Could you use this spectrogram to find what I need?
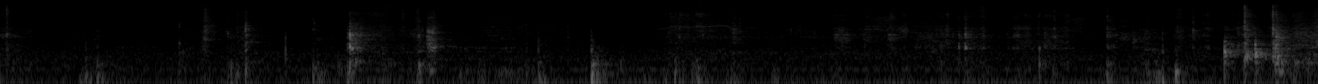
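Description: Cardboard box lids scrape and tap as they are opened.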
